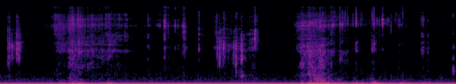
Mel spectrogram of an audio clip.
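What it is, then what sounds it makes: Dry soap bar being shaved. A solid rectangular bar of dry green soap is held in one hand and scraped along its face with a metal blade, the curls falling onto a pile of soap shavings. Dry, bright crunching and crinkling scrapes come in bursts, the loudest around the middle and near the end, over a faint low hum.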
